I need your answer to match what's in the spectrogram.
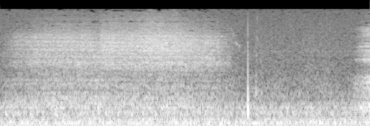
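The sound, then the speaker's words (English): A long, breathy, airy yawn, drawn out for over a second and ending with a small click, with no talking. “Or like me, letting out a yawn.”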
